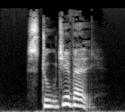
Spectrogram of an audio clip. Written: studievalg

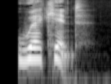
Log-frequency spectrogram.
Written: uerkendt

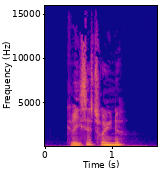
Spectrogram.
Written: grisetryne

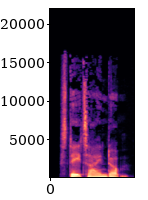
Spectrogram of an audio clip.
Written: statsejendom

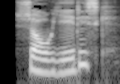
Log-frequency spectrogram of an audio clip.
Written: sovjetisk

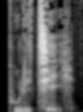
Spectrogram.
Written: POLITIET

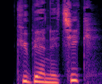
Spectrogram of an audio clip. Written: kybernetik

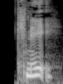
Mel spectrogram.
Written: knæ

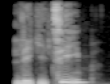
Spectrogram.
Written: legitim

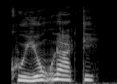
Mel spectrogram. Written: kujonagtig

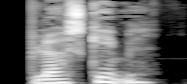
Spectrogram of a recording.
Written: blåskimmel

